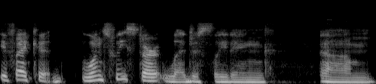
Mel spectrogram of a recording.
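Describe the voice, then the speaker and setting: A man speaks in a medium pitch and sounds somewhat breathy. The sound is dry and close with no echo. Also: quiet background. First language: Portuguese. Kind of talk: panel discussion. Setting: live video stream. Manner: animated.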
